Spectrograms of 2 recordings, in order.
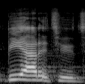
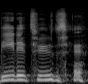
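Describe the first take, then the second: First: The word sounds like 'be attitudes'. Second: The word does not sound like 'be attitudes'. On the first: The speaker calls it right. "It is Beatitudes" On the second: The speaker calls it wrong. "It's not Beatitudes"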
